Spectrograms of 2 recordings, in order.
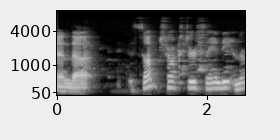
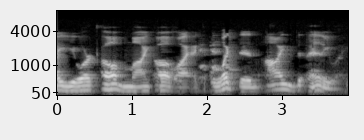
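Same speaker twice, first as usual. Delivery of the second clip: ordinary delivery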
